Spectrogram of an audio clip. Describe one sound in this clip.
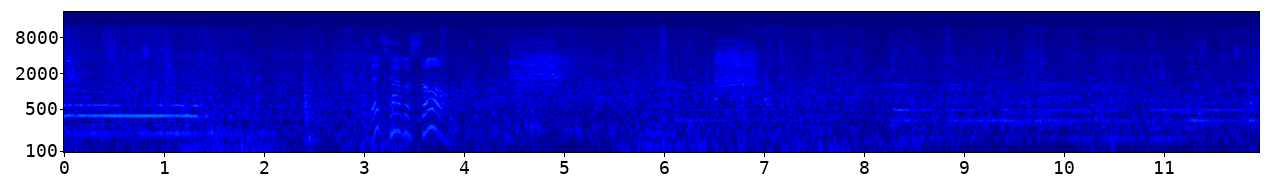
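Oars and water wash along a boat's hull.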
